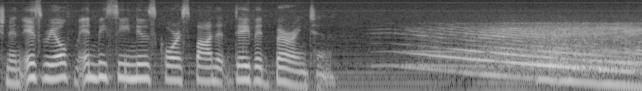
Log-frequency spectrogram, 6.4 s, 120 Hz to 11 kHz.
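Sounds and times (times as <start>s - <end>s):
speech: 0.0s - 3.4s
air raid siren wailing: 3.7s - 6.4s.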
